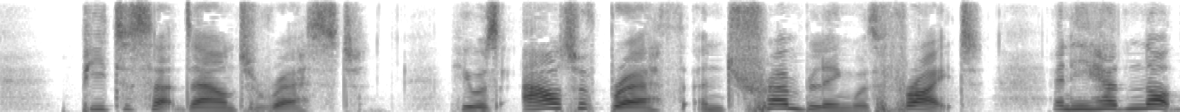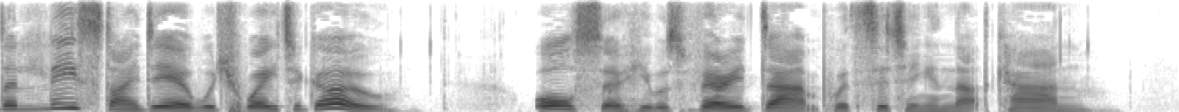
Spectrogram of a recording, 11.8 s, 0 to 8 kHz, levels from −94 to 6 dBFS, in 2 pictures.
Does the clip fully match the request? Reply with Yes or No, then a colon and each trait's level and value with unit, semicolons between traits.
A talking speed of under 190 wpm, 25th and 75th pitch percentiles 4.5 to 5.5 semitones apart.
Yes: average, 180 wpm; average, 5.1 semitones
